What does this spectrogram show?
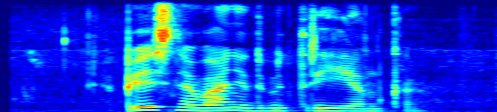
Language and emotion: Russian, neutral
